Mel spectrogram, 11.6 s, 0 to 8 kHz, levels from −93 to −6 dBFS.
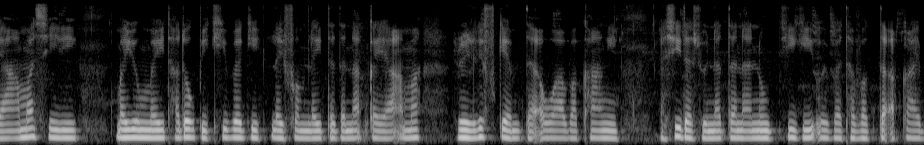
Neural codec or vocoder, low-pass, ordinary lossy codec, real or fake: none; 7.2 kHz; none; real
